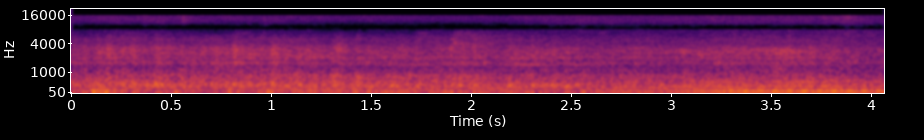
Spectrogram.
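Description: Train running along the track out of view: a steady rail noise with faint wheel clatter and a low hum that swells near the end.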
